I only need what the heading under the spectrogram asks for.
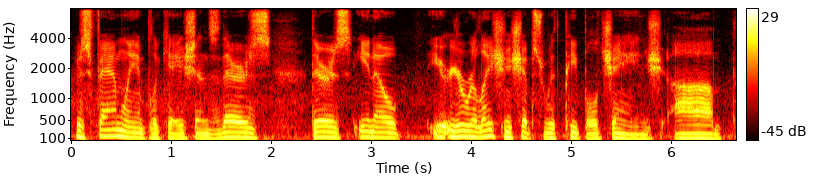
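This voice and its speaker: Halting fiftysomething man, lowish voice. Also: a little hiss or hum. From New Jersey. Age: 50s. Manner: halting, full of fillers and restarts. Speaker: restaurant founder guest. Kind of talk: casual fireside interview. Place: outdoors by a fire pit.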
